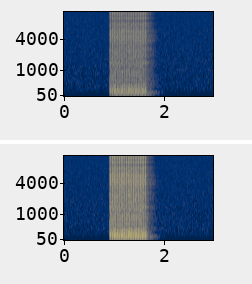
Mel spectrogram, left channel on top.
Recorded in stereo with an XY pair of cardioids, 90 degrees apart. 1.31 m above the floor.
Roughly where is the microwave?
I don't hear a microwave.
